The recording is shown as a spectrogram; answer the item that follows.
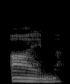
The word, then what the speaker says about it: I'm: for example i am i'm when you contract i am it's really important that you pronounce the um sound in i'm because it stands for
